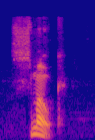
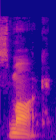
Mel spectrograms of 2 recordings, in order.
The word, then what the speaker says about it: SMOK: Like my wife vapes, and she has a mod, and on the mod, it's spelled S-M-O-K. – Okay. – I say that's pronounced smoke. But there's other people that say, you're saying it wrong. It's pronounced smock. I'm like, no, even the website will tell you it's pronounced smoke as if it had the E there.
